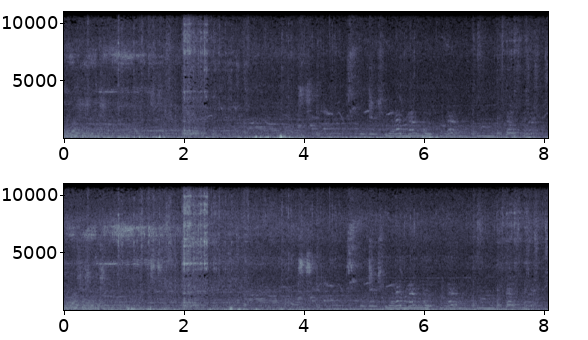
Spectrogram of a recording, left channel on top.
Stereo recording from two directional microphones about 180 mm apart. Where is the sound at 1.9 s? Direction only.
40° left (ahead or behind).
